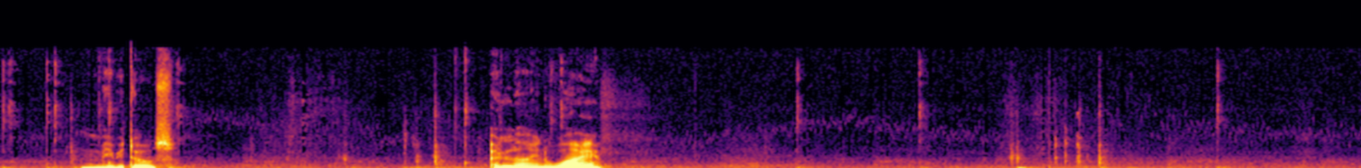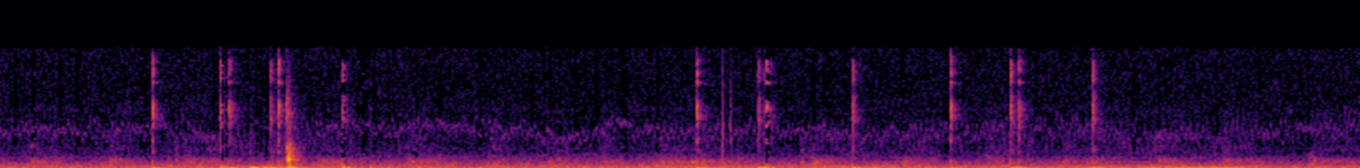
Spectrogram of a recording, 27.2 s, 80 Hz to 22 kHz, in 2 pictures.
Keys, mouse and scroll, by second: 0.0 shift+click, 0.4 shift+click, 0.9 right click, 4.0 ctrl+z, 4.5-7.5 right drag, 7.9 click, 10.6 ctrl+z, 12.1 click, 15.7 click, 16.2 shift+click, 17.0 click, 21.1 click, 22.0 click, 23.7-24.8 drag.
